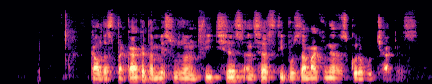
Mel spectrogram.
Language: Catalan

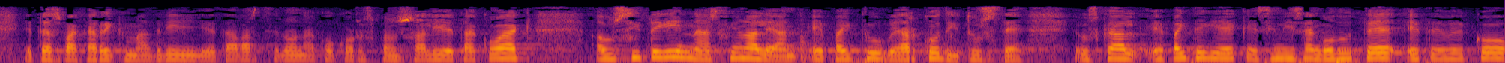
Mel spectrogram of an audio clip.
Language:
Basque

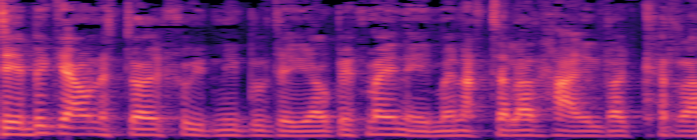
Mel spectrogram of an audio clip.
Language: Welsh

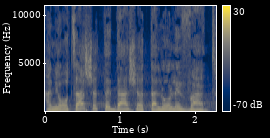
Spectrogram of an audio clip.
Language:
Hebrew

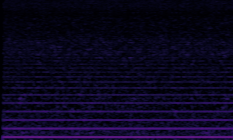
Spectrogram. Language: Taita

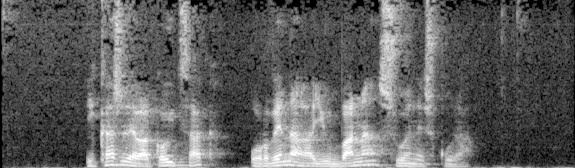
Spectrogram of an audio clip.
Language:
Basque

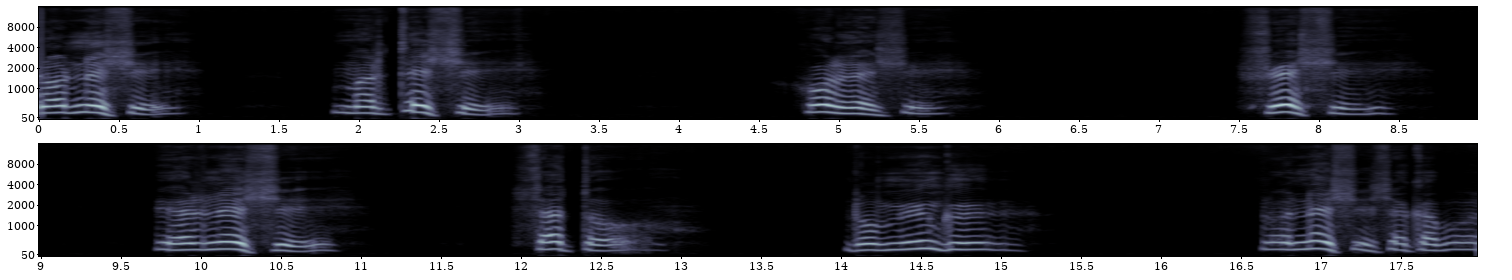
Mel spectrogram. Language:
Cacaloxtepec Mixtec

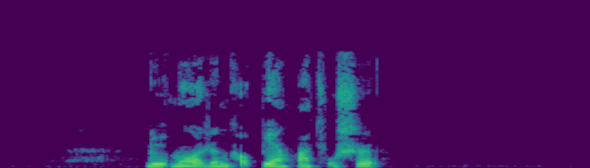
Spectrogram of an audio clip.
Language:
Chinese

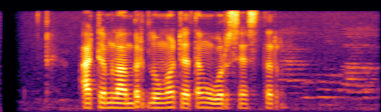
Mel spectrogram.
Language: Javanese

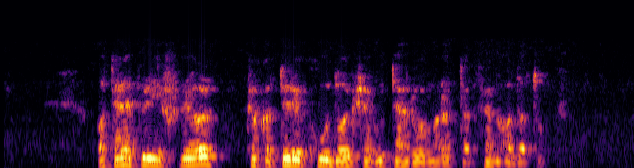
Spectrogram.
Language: Hungarian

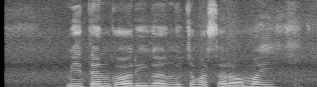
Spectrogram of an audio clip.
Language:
Kalenjin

